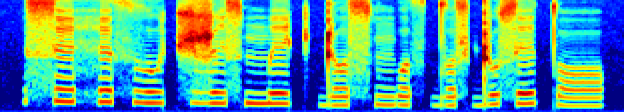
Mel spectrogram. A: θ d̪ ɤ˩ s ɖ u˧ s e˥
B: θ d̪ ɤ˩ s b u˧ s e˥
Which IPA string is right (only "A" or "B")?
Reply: A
